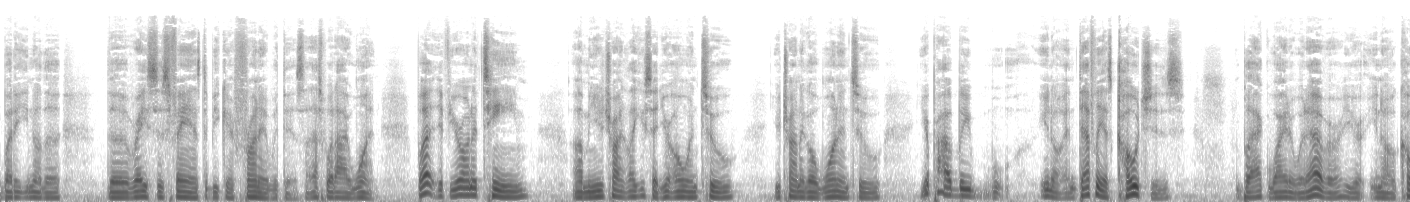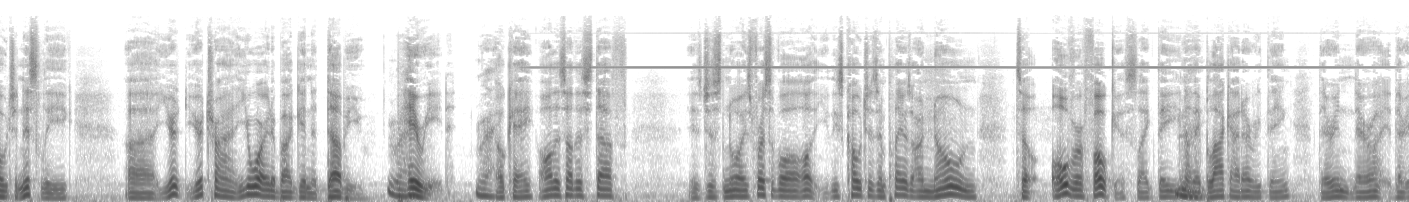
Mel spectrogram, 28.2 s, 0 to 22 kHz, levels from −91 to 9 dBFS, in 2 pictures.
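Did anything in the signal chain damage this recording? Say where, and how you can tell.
Yes. From 19.22 s to the end, a thin, steady feedback whistle at 5.6 kHz sits about 20 dB below the speech, swelling and fading slowly in level. The likely cause is the analogue acoustic path: loudspeaker sound re-entering the microphone, holding the loop just at the edge of feedback.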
